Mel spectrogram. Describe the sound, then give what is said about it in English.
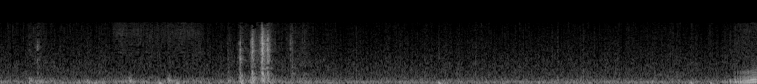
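A magna key turns in the locked door of Vogel's home, giving one brief, sharp clunk of the latch against a steady background hiss, followed by quiet low rumbling and a soft swell at the end. “I'll try the door. Locked. We'll use the magna key and have a look around.”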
